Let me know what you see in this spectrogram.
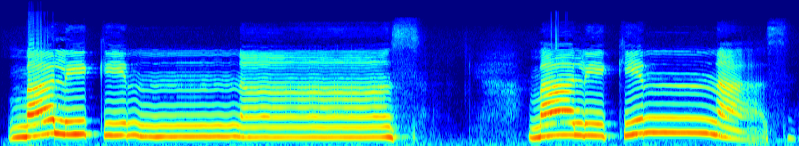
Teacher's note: Jadi gunnah ini sebabnya ada nun yang memiliki tasydid. Cara bacanya kita dengungkan dan dengungannya ditahan 2, 3 atau 4 ketukan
